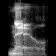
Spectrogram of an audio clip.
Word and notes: nail: British English

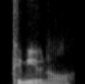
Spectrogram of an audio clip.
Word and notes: communal: British English

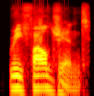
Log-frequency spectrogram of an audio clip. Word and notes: refulgent: American English

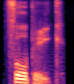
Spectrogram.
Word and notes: forepeak: British English

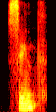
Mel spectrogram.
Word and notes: synth: Indian

